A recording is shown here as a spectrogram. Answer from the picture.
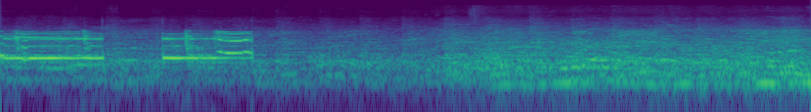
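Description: A loud, steady horn-like tone sounded in two short blasts on one pitch, the second ending with a slight upward bend, followed by a crowd of voices chattering.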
